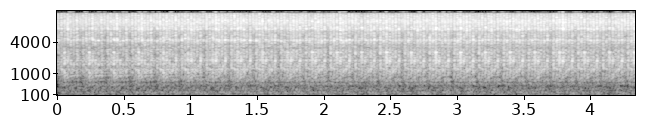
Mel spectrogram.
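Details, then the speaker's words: 1997 Ford F-350 diesel pickup with swapped-in engine that sat 10+ years, first running after repairs: even diesel idle, firm regular beat, slightly gallopy but no big knocks; runs okay, normal diesel idle. "See that? Seems to run okay. No big problems. I think that's a win."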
